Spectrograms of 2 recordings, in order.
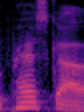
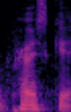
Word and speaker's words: Prescott: I was in Prescott last night, or Prescott, however you guys want to pronounce it.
